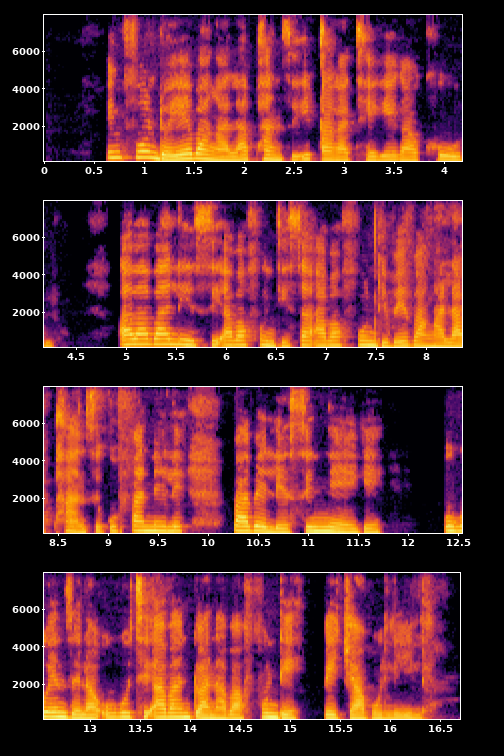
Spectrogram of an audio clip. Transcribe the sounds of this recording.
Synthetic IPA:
iɱfundʱɔjɛβaŋalapʰant͡sʼiːǃaɣatʰɛɣɛɣakʰuːlu | aβaβalisiʔaβafundʱisaʔaβafundʱiβɛβaŋalapʰant͡sʼiɣufanɛlɛ | βaβɛlesinɛɣɛ | uɣwɛnd͡zʱɛlaʔuɣutʰiʔaβantʼwanaβafundʱɛ | βɛd̥ʒ̥ʱaβuliːlɛ

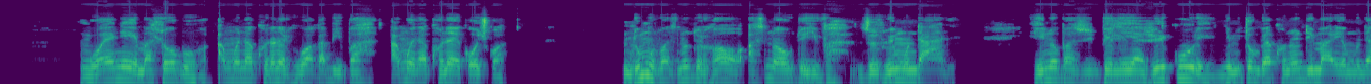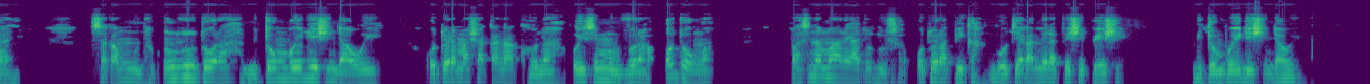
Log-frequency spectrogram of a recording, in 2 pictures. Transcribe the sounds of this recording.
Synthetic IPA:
ŋɡuaenejemaɬo̞ɓoa̰mwe̞nakʰonanorwikwaakaɓiɓa̰ːmwe̞nakʰonajekoːt͡ʃkwa | ndimurwad͡zino̞torwawoʔasinaokutoib͡vad͡zozwimundani | ɦino̞paʐibʱe̞ɮe̞jaʐiɾikuɾe̞ne̞mito̞mbo̞jakʰonaneɗimaɾijemundani | sa̰kamuntʰuunototo̞ɾamito̞mbo̞je̞ɗuje̞ʃindawui | oto̞ɾamaʃakanakʰonaoisemuɱvuɾaoto̞mwa | pasinamaɾijato̞ɗusaoto̞ɾapikaŋɡekutijakamiɾape̞ʃe̞pe̞ʃe | mito̞mbo̞jeɗuje̞ʃindawuji

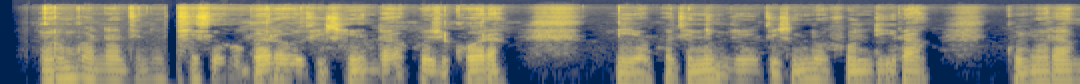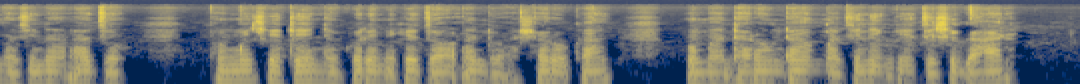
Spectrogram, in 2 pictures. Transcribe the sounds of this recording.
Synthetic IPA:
muɾumbanad͡zino̞sisakuɡʱaɾaod͡zit͡ʃie̞ndakuʐikʰo̞ɾa | ijo̞kad͡zine̞ŋɡe̞d͡zit͡ʃino̞fundira | kuɲo̞ɾamazinaad͡zo̞ | pamwe̞t͡ʃe̞te̞ne̞kuɾe̞me̞̰ke̞d͡zaoʔantʰuaʃaɾuka | mumandaɾaundamad͡zine̞ŋɡe̞d͡zit͡ʃiɡʱaːɾa

